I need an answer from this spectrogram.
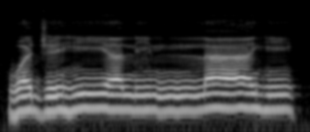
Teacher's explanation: There's a slight qalqala on the jim here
